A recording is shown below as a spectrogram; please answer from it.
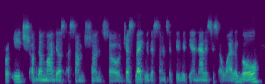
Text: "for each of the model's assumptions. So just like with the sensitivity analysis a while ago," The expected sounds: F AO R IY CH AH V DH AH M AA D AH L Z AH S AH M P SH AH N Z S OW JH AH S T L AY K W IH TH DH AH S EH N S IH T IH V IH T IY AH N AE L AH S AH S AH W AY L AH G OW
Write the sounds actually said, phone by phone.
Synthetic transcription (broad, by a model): F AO R IY CH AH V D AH M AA D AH L S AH S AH M P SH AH N S OW JH AH S T L AY K W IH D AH S EH N S IH T IH V IH T IY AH N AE L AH S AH S AH W AY L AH G OW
